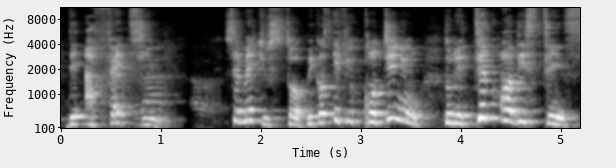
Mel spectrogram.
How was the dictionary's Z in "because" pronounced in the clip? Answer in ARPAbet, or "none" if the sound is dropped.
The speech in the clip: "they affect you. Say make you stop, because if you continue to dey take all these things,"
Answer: S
